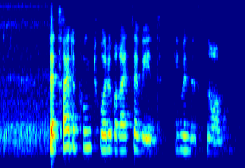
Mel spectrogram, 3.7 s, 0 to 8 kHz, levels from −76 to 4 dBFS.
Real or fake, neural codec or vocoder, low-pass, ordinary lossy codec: fake; vocoder, 22.05 kHz, 80 mel bands, HiFi-GAN; 7.2 kHz; none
